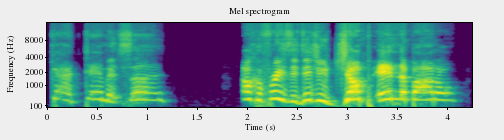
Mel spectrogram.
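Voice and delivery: high, exasperated mock-dad voice; cussing father. Father catches son reeking of aftershave, high comic exasperation. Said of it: "That's how he would talk to me".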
